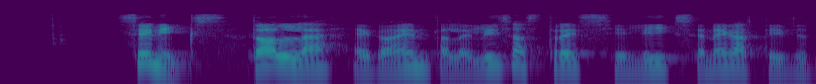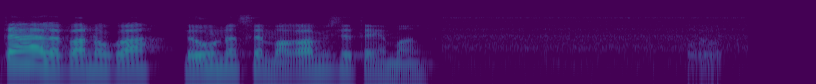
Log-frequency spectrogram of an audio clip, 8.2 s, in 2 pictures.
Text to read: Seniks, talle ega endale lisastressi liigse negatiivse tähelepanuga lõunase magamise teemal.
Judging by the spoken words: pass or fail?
pass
